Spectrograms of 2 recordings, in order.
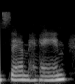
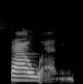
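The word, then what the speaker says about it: Samhain: laughing about it oh it's like not pronounced how it's spelled at all s oh yeah the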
